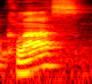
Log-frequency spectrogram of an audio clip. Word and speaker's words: clase: There is no such thing as a silent E in Spanish at the end of the word, like in English. So, clase, clase.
